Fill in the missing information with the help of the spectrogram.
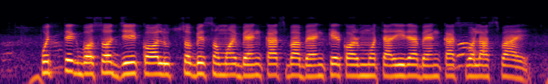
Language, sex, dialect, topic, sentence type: Bengali, female, Jharkhandi, banking, statement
